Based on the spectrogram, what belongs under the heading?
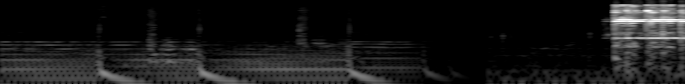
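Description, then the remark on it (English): A telephone rings repeatedly in a steady electronic pattern, each ring pulsing about every half second, then cuts off into a loud burst of harsh noise. “So what did you do that the phone kept ringing over and over again?”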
